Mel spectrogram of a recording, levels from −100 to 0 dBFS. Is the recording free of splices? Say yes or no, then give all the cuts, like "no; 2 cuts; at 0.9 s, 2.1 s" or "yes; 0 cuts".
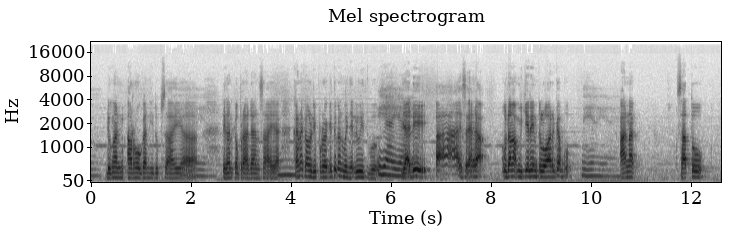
yes; 0 cuts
